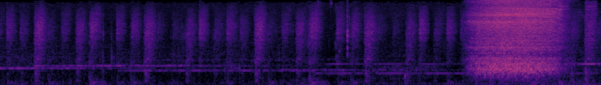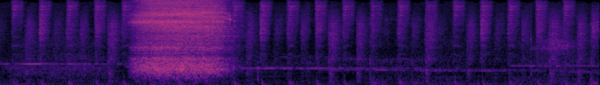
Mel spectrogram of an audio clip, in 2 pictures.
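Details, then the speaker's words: Two long, forceful breathy blows a few seconds apart over steady clicking and background music: mouth-to-mouth rescue breaths demonstrated into a Practiman CPR training manikin during BLS training. "next I will demonstrate mouth-to-mouth breathing"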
